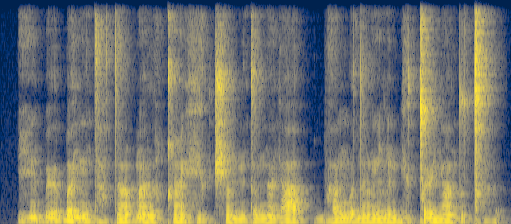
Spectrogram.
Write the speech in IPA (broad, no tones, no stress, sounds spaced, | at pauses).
ɦ ĩ ɓ ʏ ɓ ə j ĩ t a̤ t ɐ̃ ɓ ɐ̃ l ə̤ qʰ ĩ fʲ ʊ ɡ t͡ʃʰ ə̃ mʲ ɐ̃ t ʊ n ɐ̃ j a | bʱ ɐ ŋ ʊ d ə̃ l ĩ ʎ ə̃ bʲ ʊ ǀ ø j ã tʷ ə ǀʰ ə̤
